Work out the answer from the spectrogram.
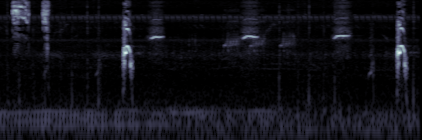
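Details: Black francolin (desi teetar) calling: two loud rasping bursts about three seconds apart, with brief high whistled notes from other birds between them and a low hum beneath.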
